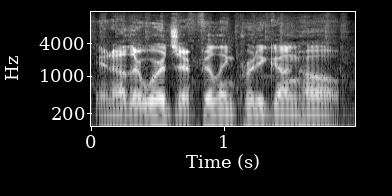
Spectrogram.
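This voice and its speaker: A man's voice: on the low side, steady tone, fast talker, soft background music, lightly acted. A man playing a blunt special-ops agent in a video game, challenging and questioning what he is told. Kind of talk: English dub acting in a video game cutscene.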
